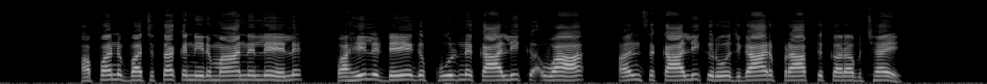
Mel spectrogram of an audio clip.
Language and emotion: Maithili, neutral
